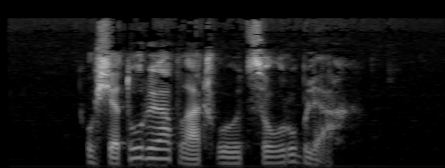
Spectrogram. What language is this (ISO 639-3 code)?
bel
